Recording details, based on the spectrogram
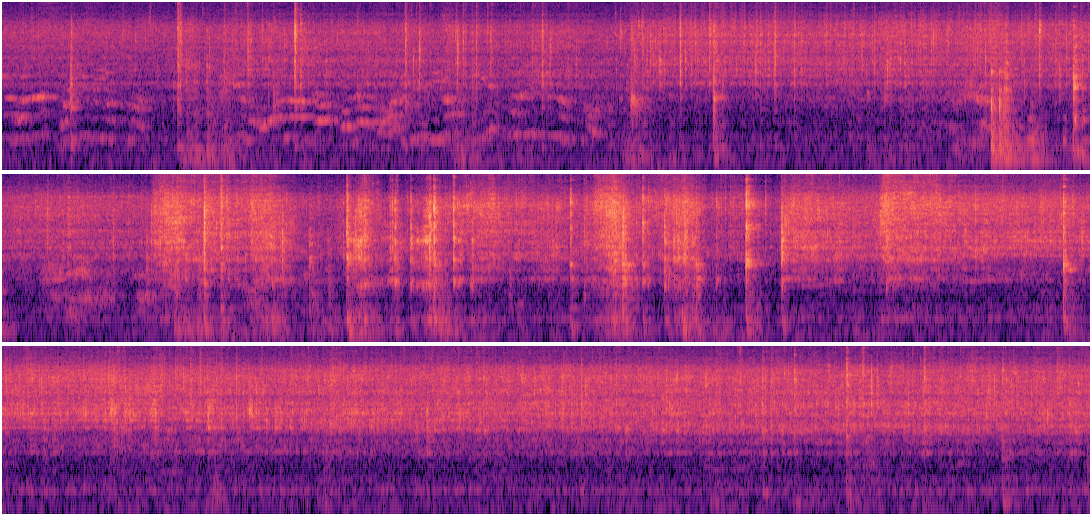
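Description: Onion and meat sauté in a pot at low volume, giving a faint continuous sizzle broken by occasional stirring scrapes and clatter, with louder bursts in the middle.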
